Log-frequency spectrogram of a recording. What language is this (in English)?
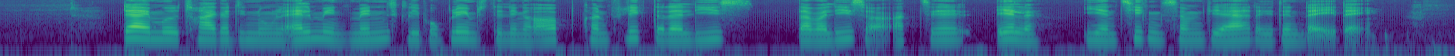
Danish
